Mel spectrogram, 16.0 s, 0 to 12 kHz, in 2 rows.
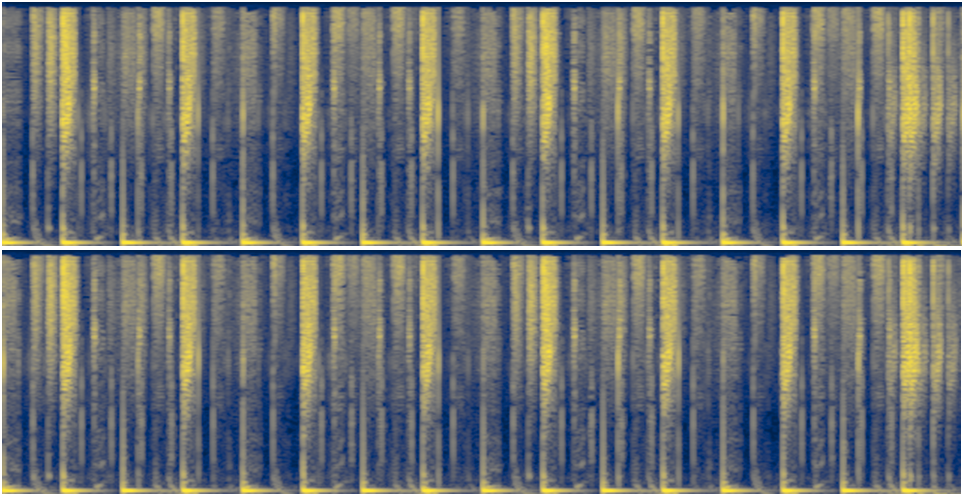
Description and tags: aisha 01 28 05 Drums
A beat I made using Reason.
drums, percussion, reason, beat, aisha, synthesized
